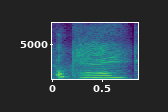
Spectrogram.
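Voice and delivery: put-on high, small child voice; agreeable little girl. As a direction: answer like a sweet, obliging child.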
